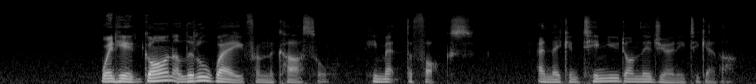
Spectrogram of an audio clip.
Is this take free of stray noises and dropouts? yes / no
yes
